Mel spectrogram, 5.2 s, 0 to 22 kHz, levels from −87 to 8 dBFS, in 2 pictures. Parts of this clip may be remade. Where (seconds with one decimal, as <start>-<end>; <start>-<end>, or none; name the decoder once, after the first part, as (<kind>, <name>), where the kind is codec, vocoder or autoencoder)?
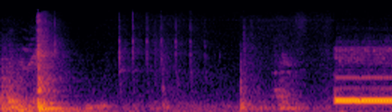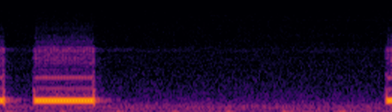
0.7-2.4 (vocoder, BigVGAN v2); 4.0-5.2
